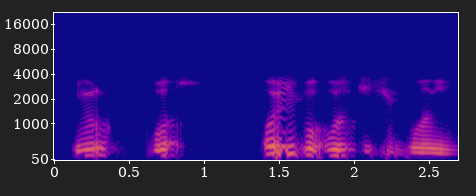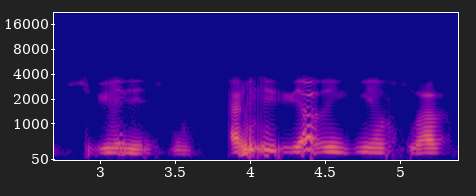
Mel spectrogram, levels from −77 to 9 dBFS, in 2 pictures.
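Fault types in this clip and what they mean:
Codec 2 vocoder: The speech was squeezed through a 1.6 kbit/s vocoder that transmits only pitch, voicing, energy and spectral shape, then rebuilds it from sine waves. Throughout, the speech sounds heavily robotic and buzzy, with the original waveform gone.
Bit errors on digital voice radio: From 4.88 to 5.09 s, corrupted bits, a few in every hundred, reached the vocoder and scrambled its frame parameters. The synthetic speech jumps erratically in pitch, level and tone, warbling into robotic gibberish over a stretch that fits about five frames.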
